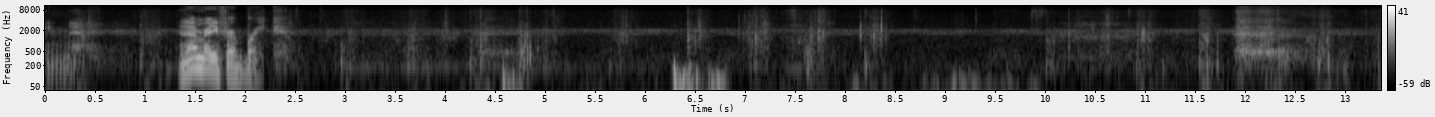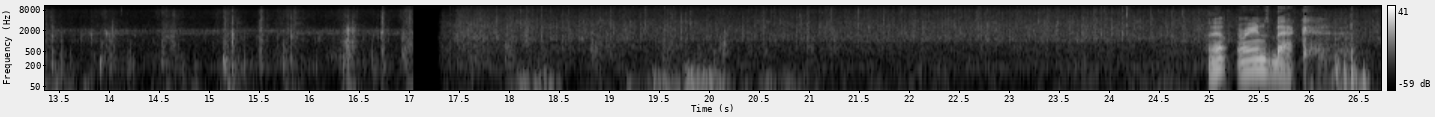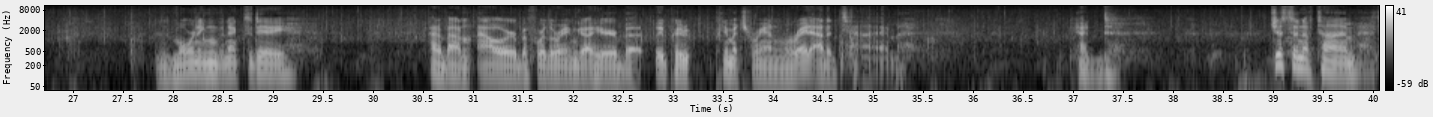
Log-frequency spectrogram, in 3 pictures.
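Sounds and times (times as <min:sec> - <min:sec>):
light rain hiss: 0:00.0 - 0:40.0
footsteps on dirt and gravel: 0:00.2 - 0:01.4, 0:02.5 - 0:08.9, 0:09.7 - 0:21.2, 0:25.8 - 0:31.4, 0:32.0 - 0:40.0
plastic tarp rustling: 0:17.3 - 0:40.0.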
